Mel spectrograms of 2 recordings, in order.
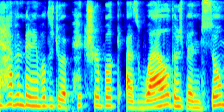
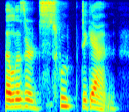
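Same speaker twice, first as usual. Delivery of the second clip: plain reading voice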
